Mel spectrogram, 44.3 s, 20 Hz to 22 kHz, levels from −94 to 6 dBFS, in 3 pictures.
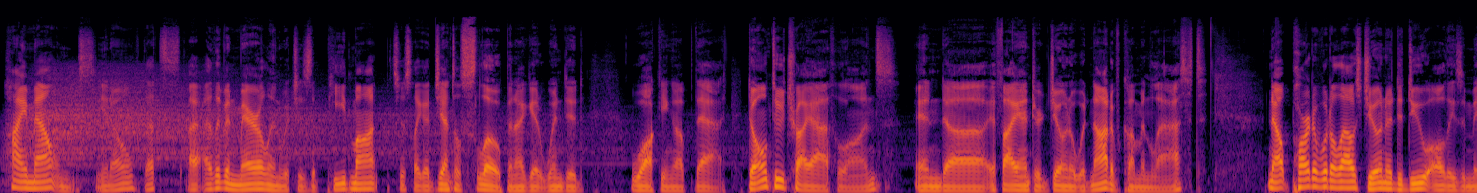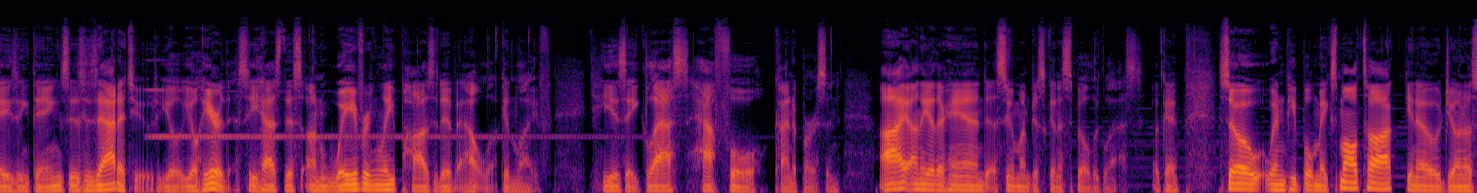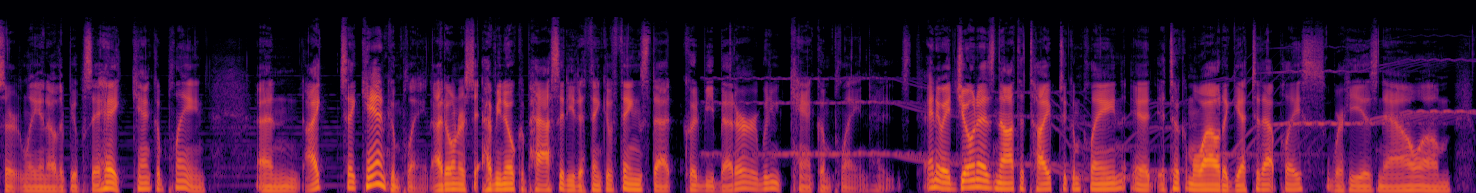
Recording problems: background music; noticeable; throughout; 20 dB below the speech

